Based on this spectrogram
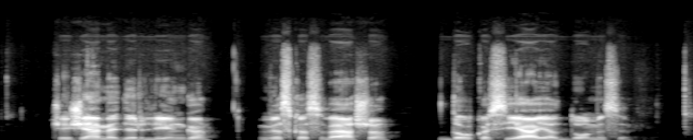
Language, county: Lithuanian, Kaunas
